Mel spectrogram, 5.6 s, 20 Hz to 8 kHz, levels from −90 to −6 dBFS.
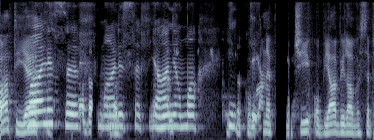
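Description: From 0.78 to 3.96 s the speech keeps sinking and breaking up, dropping by about 40 dB at its deepest, for around three seconds in total. That's speech suppressed in double talk, likely the far side talking at once and the echo canceller ducking everything. It happens again briefly from 4.17 to 4.4 s.

Around 3.31 to 3.38 s there's a faint scrap of the voice returning about 367 ms late, at about 25 dB down. It comes back from 4.3 to 4.49 s at about 30 dB down. That's echo leak: likely a loudspeaker's echo canceller didn't catch everything its microphone heard. With the call's microphone processing there's nothing above 8 kHz.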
